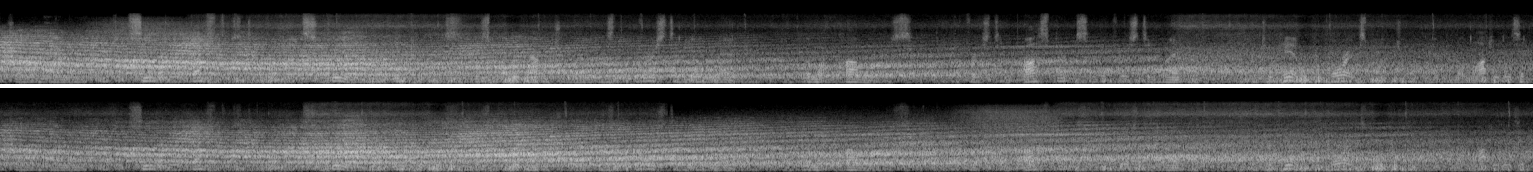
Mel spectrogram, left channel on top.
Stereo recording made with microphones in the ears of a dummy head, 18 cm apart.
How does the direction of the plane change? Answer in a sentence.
You can hear the plane move from left to right.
